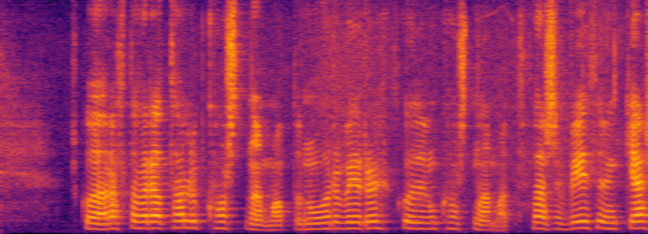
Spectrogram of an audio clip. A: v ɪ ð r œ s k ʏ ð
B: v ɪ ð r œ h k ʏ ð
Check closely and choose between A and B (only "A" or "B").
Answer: B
